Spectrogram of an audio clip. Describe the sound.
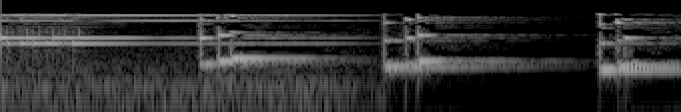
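Electronic phone ringtone signalling an incoming call, a bright chiming tone that repeats in a few separate bursts, each one fading before the next starts, with no voices.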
